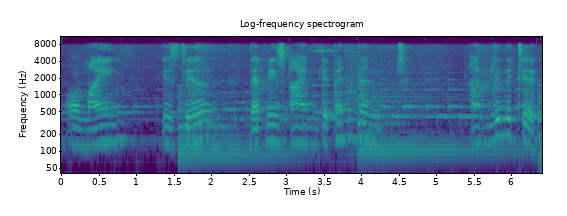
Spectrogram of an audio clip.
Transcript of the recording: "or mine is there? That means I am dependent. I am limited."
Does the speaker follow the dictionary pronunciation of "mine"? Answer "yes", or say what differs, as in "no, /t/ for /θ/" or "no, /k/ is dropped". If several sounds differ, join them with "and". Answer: yes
